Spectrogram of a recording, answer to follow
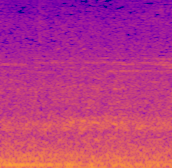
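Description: Steady low rumble of street traffic with a general outdoor hubbub.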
